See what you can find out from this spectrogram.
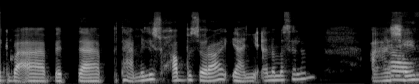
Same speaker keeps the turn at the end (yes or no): yes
